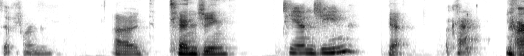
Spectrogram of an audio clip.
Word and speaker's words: Tianjin: where you were born would you like to pronounce it for me uh tenjin tianjin yeah okay all right close that's close simon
